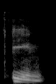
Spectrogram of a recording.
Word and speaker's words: Keyne: according to Google, it says Keen. Keen. So it is Keen. Okay. K. The phonetic pronunciation, apparently, according to Google, is Keen.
